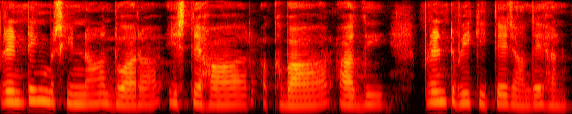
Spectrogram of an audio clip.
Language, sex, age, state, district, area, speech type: Punjabi, female, 45-60, Punjab, Mohali, urban, spontaneous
